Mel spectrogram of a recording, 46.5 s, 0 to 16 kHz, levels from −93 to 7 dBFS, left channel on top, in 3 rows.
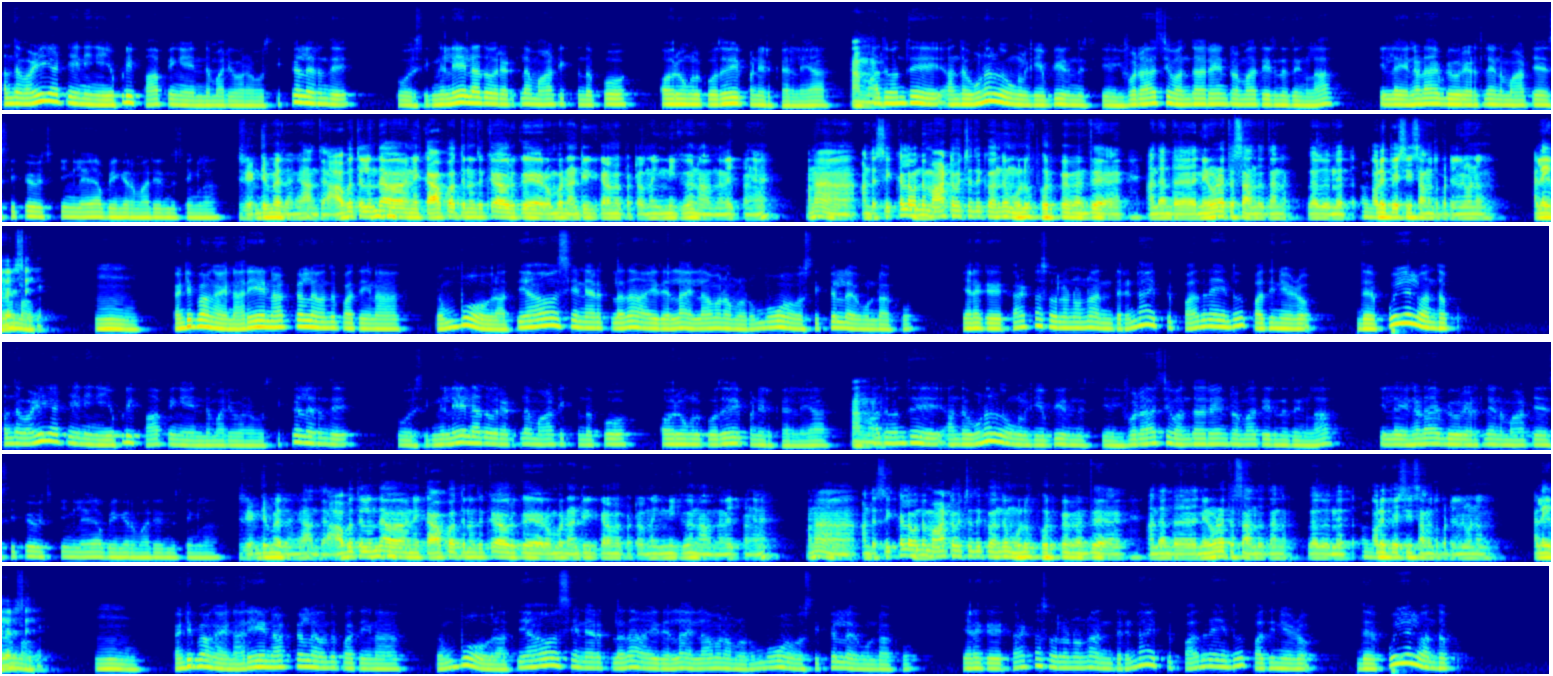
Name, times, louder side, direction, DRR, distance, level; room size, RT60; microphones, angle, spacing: voice 1, 0.0-3.5 3.9-6.2 6.6-8.3 8.7-13.3 13.8-17.7 19.2-19.4 24.6-24.8 29.1-29.7 31.0-31.3 31.9-32.3 32.7-34.9 35.3-40.1 40.6-42.5 42.8-44.1 44.5-45.5, left 4 dB, 40° left, 0.3 m, -36 dB
voice 2, 8.5-8.8 17.8-23.2 23.5-30.4 30.8-31.3, left 3 dB, 75° left, 0.9 m, -33 dB
17.0 x 6.1 x 3.1 m
head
